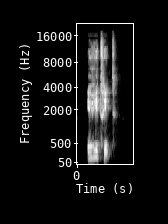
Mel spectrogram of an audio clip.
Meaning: erythrite
- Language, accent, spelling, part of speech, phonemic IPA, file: French, France, érythrite, noun, /e.ʁi.tʁit/, LL-Q150 (fra)-érythrite.wav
